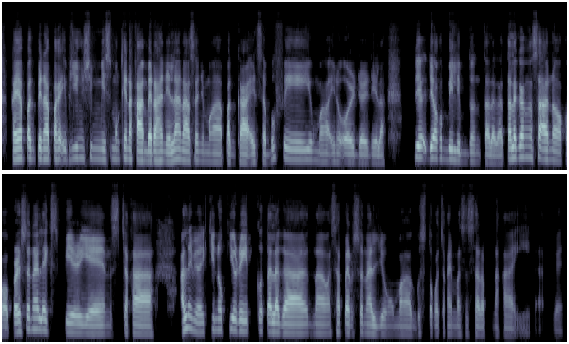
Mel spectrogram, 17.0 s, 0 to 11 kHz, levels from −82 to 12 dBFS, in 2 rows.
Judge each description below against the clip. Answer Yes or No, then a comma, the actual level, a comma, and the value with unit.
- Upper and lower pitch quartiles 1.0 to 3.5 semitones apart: No, average, 4.3 semitones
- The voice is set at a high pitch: No, low, 135 Hz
